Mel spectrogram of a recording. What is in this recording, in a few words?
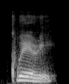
"query", Indian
